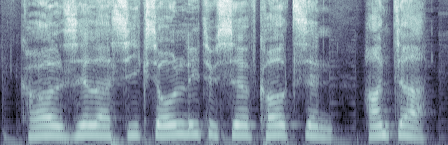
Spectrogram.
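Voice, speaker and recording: Putting on a character voice, a man talks in a fairly high register. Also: fairly slow pace. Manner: serious, servile.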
